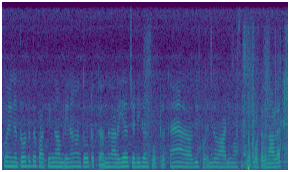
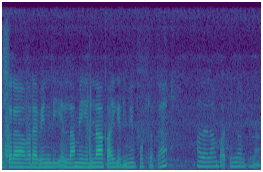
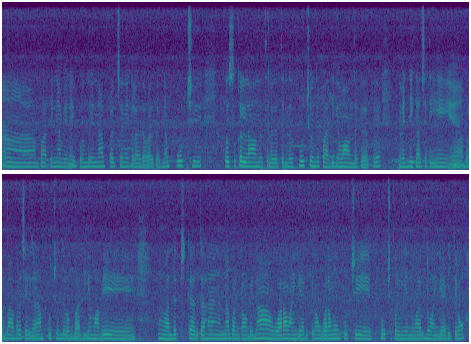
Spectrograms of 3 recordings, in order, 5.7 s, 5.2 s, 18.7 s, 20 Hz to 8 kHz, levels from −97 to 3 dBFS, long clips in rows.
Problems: none marked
